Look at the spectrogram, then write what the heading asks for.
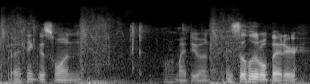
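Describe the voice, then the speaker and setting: A man's voice: on the low side, steady tone, fast talker, noisy background. A man giving casual, laid-back gameplay commentary with offhand swearing. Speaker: gamer commentator. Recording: loud game music behind voice. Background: video game music and audio.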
